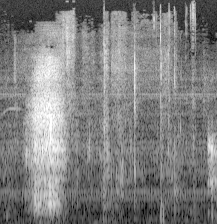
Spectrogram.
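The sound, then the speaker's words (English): A single wet sniffle, a short breathy hiss lasting about half a second, followed by quiet scattered clicks and rustling with no one talking. “Great sniffle”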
